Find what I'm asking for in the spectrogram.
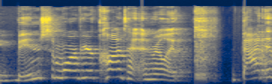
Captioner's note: blows raspberry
